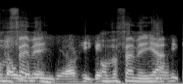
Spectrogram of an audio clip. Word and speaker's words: Obafemi: Like, Obama, I can't pronounce his name, Obama, he's the man of the match. He was brilliant last night. – Yeah, you know, Obafemi, yeah.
